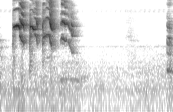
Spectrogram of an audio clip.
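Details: Hand-tame ringneck parrot producing a quick series of four loud, raspy chattering notes, followed by silence and one short final note.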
